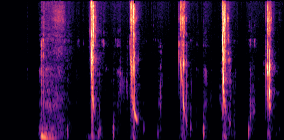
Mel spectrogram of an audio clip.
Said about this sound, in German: Es ist Vanillekipferl. Hm. Oh. Oh, mach's auf, let's go. Mach's auf jetzt. Mm. Oh, es ist schön saftig.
